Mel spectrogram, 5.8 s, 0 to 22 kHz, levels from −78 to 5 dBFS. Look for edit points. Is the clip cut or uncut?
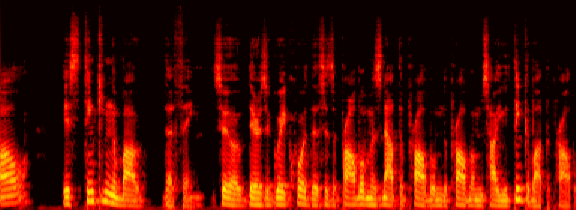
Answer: uncut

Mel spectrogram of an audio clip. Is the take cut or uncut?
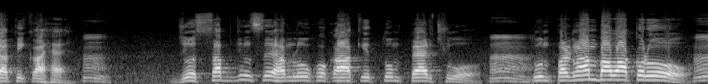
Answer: uncut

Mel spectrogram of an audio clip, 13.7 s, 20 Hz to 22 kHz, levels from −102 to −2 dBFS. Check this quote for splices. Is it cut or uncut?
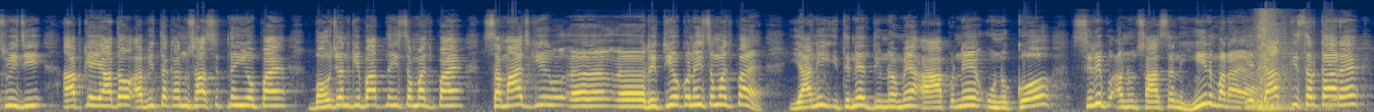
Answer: cut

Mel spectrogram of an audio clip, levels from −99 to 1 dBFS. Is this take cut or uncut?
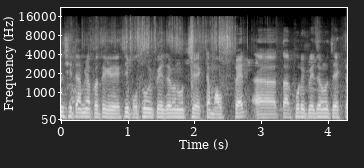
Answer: uncut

